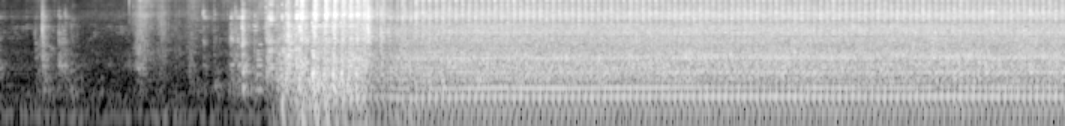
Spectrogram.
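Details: Briggs & Stratton Yard Machine lawn mower left outdoors uncovered for months, suspected water in gas; after draining fuel, fresh fuel and starter fluid sprayed into the intake, a few cranking bursts then it catches and settles into a steady, even drone; running normally.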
